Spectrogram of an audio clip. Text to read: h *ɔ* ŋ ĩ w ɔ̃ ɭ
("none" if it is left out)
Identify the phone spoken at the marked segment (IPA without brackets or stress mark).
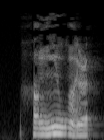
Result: ɔ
